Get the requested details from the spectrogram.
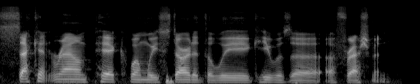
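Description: The voice has a bright, sharp tone, an American accent and flat, monotone intonation. The recording is very clean and dry, close with no echo over a silent background. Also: man. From US South, Florida. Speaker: podcast co-host, site founder. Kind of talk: casual chat.

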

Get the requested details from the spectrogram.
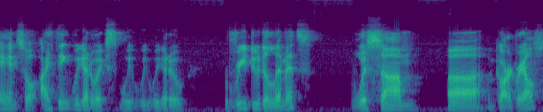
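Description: A man with a Canadian accent and a plain, everyday voice, medium pitch, ordinary pitch variation and a fairly slow pace. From Canada. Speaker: former lawyer, crypto consultant. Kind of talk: podcast interview.

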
